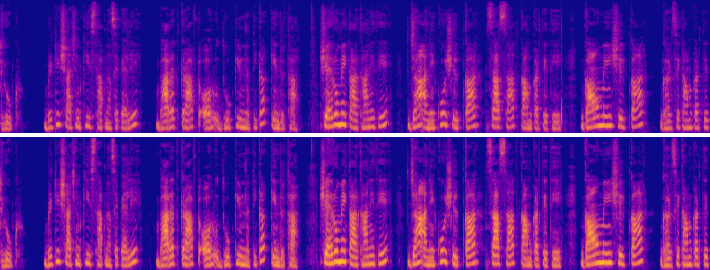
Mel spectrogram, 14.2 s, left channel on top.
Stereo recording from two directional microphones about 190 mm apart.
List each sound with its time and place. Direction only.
0.0 s speech: 35° right (ahead or behind)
